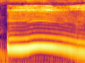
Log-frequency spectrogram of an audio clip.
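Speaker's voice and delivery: high, slow alien voice. Pretend. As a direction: play a munching space alien. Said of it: "en disant".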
